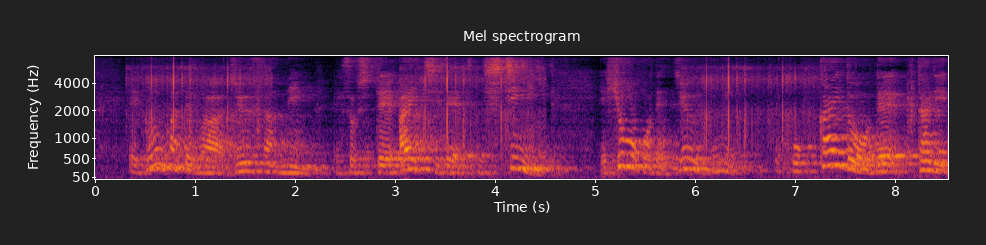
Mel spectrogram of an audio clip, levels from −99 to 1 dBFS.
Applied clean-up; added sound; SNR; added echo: none; Fire; 13 dB; reverberation time 1.0 s.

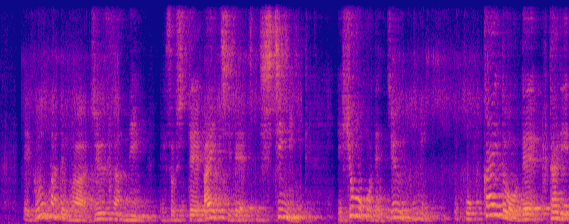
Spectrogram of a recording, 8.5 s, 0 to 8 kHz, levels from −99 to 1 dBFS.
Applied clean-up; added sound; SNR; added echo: neural separator model SepFormer DNS4.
